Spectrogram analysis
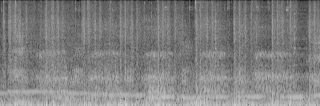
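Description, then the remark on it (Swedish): Steady clip-clop of horse hooves, fairly loud, with a sustained whinny drawn out across the whole stretch, as a rider tries to ride the horse while dragging a bear along the ground. “Och så försöker du rida iväg med hästen och björnen släpande längs marken.”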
